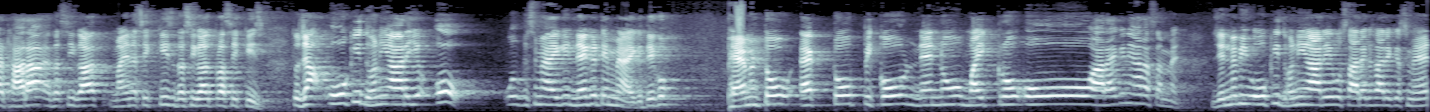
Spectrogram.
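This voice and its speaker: A man's voice: sits high, roomy sound, dull audio. A man giving a chemistry lecture, teaching by repeating points and quizzing students with questions. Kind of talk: classroom lecture.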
